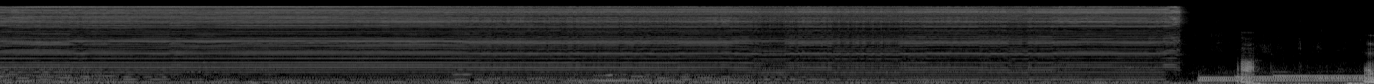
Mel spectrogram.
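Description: A tattoo machine running at low voltage on pig skin for shading gives a steady electric buzz that holds at an even level for about twelve seconds, then cuts off abruptly.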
